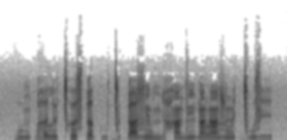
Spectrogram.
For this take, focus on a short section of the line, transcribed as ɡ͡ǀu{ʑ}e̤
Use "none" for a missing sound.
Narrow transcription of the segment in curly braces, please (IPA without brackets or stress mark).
z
